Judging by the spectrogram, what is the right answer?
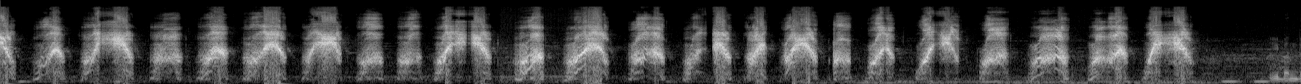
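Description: A man mimics the calls of baby monkeys with his voice, producing a rapid series of about two dozen sharp, high-pitched squeaks and chatters in quick rhythmic bursts, loud and close.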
